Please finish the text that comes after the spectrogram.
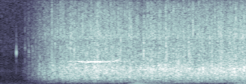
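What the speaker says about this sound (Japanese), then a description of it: "We all hurried to clap." Applause in the Kinkoi visual novel after a performance: a crowd's clapping swells up within half a second and holds as a steady, dense patter, moderately quiet, with no talking.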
